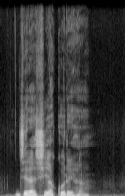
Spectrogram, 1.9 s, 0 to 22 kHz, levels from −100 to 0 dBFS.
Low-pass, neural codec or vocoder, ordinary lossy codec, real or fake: none; none; none; real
